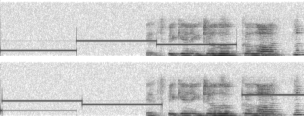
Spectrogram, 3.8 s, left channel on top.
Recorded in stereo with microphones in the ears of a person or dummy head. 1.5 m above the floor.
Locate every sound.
1.8 s singing: 10° right (ahead or behind), 2.5 m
